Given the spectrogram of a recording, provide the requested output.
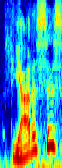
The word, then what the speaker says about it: Theodosius: In retaliation, Emperor Theodosius, is that how I say his name? – That sounds right, yeah.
